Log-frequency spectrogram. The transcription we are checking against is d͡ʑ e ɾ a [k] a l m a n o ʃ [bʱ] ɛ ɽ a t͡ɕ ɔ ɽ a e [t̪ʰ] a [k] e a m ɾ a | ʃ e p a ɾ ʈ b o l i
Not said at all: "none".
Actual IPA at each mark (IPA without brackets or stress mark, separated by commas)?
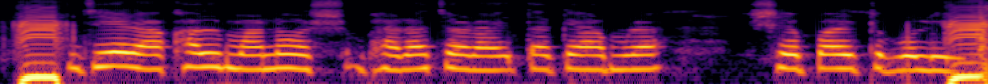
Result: kʰ, bʱ, t̪, k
